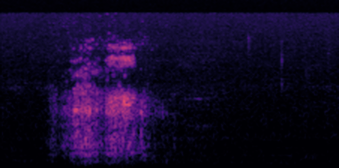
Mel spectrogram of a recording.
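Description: A single short breath from the speaker into a close microphone, about half a second long, in otherwise near-silent room tone.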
